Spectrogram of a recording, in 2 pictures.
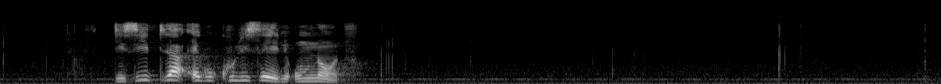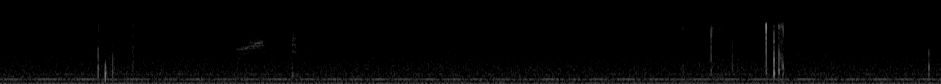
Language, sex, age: Swati, male, 20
